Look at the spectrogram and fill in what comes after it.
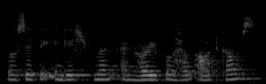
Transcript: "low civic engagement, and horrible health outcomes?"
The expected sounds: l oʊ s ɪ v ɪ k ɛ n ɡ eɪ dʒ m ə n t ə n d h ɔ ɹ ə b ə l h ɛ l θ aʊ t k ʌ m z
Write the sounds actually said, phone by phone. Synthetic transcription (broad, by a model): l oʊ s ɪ f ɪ k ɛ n ɡ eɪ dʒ m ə n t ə n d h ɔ ɹ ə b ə l h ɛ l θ aʊ t k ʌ m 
